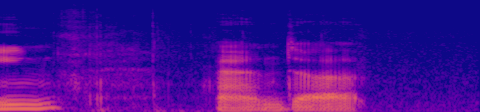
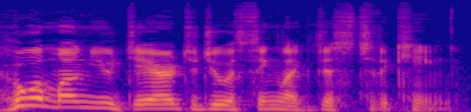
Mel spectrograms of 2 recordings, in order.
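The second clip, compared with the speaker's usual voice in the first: loud, higher angry demand; roaring king; 5 semitones higher, 9 dB louder than usual. Acted. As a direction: roar at the gathered insects. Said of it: "the king roared".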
